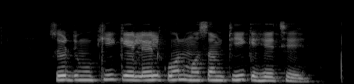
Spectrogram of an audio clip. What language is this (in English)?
Maithili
